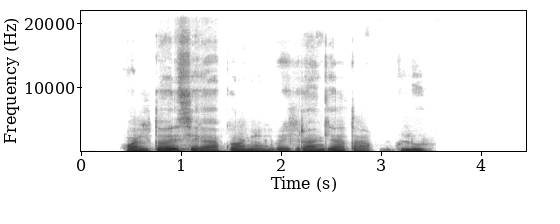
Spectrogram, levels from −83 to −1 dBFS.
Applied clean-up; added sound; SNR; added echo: neural mask model Resemble Enhance denoiser.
